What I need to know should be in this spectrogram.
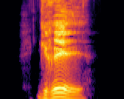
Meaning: grill
- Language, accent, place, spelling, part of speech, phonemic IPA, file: German, Germany, Berlin, Grill, noun, /ɡʁɪl/, De-Grill.ogg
